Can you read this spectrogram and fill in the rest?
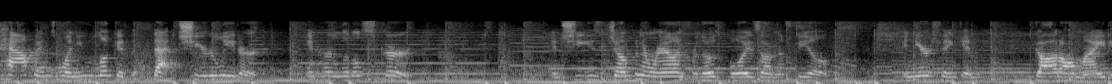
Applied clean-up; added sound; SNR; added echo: none; none; none; none.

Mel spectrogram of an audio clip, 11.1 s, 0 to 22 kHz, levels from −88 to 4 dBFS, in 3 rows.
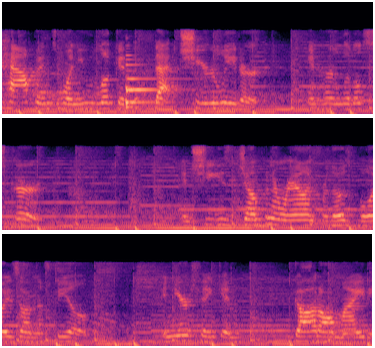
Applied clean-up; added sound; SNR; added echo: none; Bowed string instrument; 3 dB; none.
